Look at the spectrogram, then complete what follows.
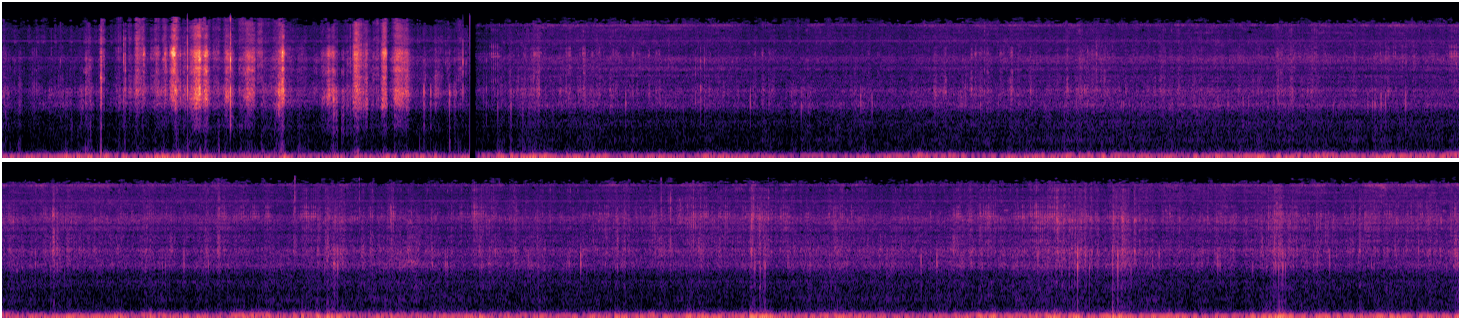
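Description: Heavy wind buffeting on the microphone of a bike-mounted camera on a fast road-bike descent, a steady low rumble with tyre hiss from the tarmac underneath. A burst of quick rattling clicks comes in the first few seconds.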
